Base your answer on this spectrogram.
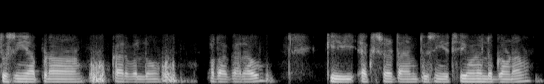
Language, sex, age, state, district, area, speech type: Punjabi, male, 30-45, Punjab, Tarn Taran, rural, conversation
